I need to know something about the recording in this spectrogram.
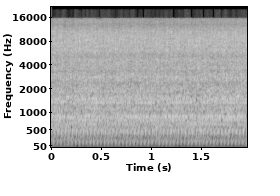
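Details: Briggs & Stratton Intek single-cylinder riding lawnmower engine running with a rough, chuffing knock and puffing through the beat, a sign of a blown head gasket.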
